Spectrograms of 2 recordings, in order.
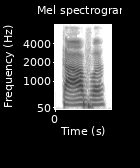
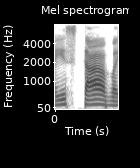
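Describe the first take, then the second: First: The first syllable is dropped entirely. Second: The word is said in full, all syllables. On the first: The speaker calls it wrong. "e não assim" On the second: The speaker calls it right. "complete a frase"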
